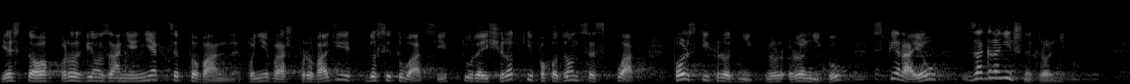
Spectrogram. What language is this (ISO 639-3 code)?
pol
